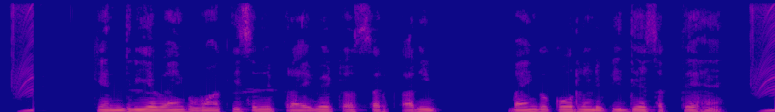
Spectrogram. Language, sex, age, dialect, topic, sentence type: Hindi, male, 18-24, Kanauji Braj Bhasha, banking, statement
